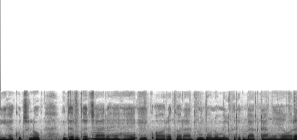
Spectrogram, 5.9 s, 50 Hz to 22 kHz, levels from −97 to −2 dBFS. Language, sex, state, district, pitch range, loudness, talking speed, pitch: Hindi, female, Jharkhand, Garhwa, 195-210 Hz, -14 LUFS, 190 wpm, 200 Hz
